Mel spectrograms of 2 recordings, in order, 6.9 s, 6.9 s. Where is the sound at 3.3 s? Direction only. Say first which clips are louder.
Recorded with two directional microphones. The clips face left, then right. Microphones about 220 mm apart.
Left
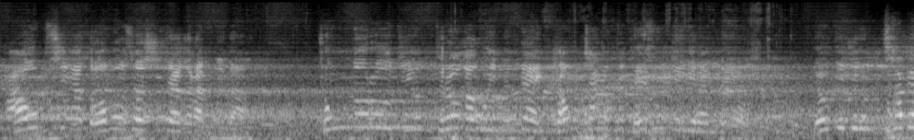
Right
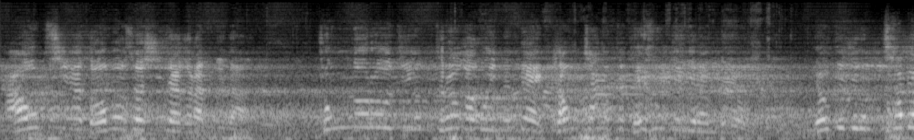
Even; 5° right (ahead or behind).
